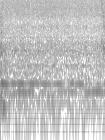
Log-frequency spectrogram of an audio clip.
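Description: A quiet pause in a small room: faint room tone, with two faint steady held tones underneath.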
